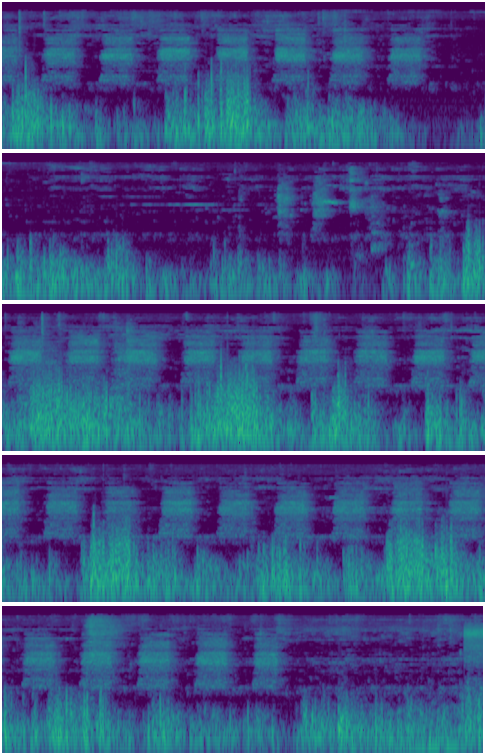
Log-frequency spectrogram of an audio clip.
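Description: Wind buffeting the microphone in gusts that swell and fade every few seconds. Over it runs a short high chirp repeated about twice a second, pausing for a few seconds in the middle.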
